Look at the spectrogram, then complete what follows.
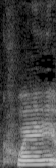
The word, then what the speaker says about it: Quay: but these are my Quay or key however you want to pronounce it sunglasses so they look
